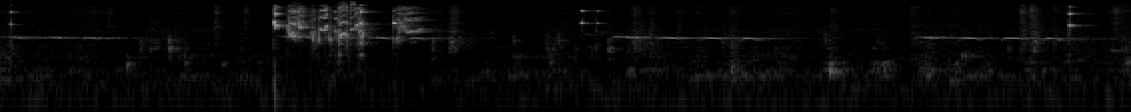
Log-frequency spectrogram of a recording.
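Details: Green Fischer's and pastel blue lovebirds in the morning: long, flat, steady whistles repeat between a loud burst of dense, scratchy chirping and scattered short clicks and chips.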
